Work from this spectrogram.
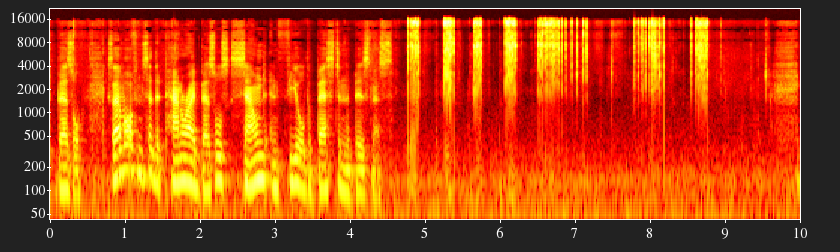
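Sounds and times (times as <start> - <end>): watch bezel ratcheting clicks: 4.8 - 8.9.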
